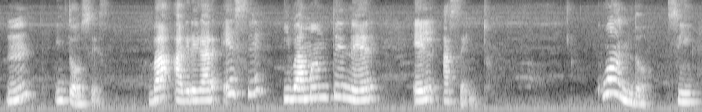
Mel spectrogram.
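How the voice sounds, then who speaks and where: A woman teaching a language lesson, speaking slowly and deliberately and checking in with "¿sí?" after each point. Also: fairly high pitch, a bit bright. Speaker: Spanish teacher.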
